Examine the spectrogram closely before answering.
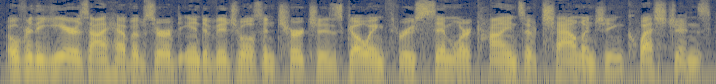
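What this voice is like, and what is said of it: Los Angeles American accent. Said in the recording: “where's your accent from? My accent is from Los Angeles, where I was born and raised.”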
